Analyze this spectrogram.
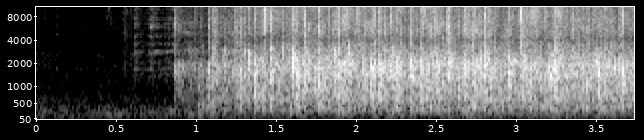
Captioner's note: applause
